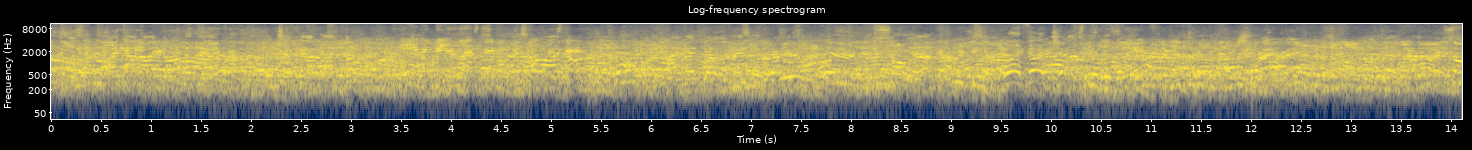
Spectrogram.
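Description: Crowd chatter: many people talking at once in a packed room, a steady din of overlapping voices.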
